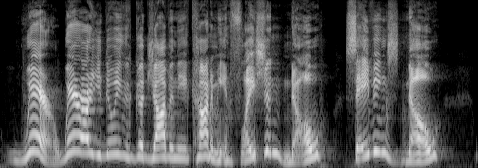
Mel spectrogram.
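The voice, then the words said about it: Yelling, loud angry voice. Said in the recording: “I'm yelling a lot in this episode”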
